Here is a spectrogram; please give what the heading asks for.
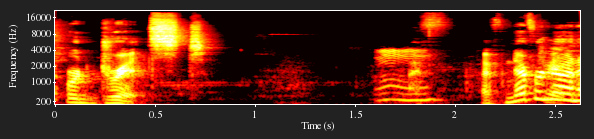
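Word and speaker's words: Drizzt: There's an apostrophe and a T, so there's a glottal stop between the Z and the T.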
